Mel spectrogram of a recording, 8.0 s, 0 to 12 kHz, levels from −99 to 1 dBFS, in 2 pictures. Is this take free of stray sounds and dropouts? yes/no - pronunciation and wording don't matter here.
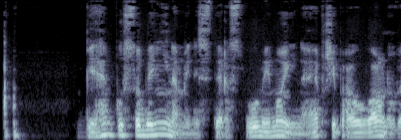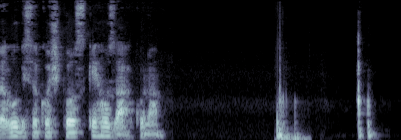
no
